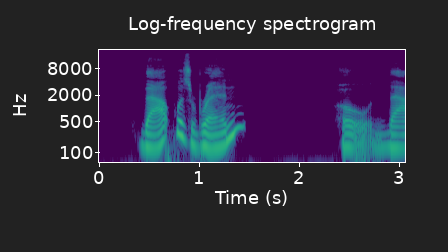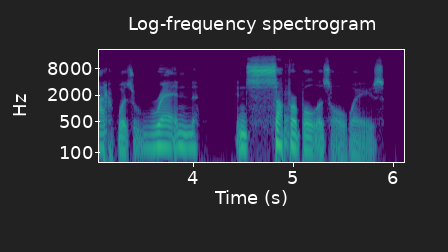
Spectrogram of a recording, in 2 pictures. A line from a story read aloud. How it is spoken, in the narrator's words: Trabok growled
